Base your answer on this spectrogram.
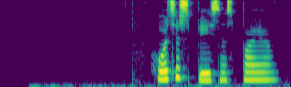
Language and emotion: Russian, neutral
